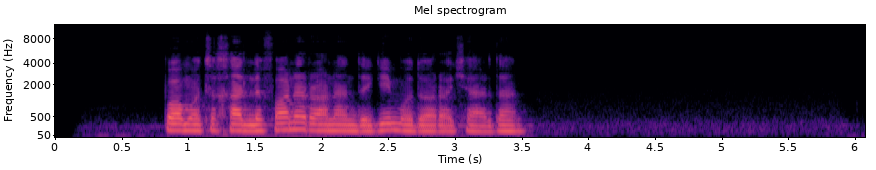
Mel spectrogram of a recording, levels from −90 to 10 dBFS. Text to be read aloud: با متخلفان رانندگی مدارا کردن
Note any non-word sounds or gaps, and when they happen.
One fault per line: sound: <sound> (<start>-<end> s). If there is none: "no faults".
no faults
